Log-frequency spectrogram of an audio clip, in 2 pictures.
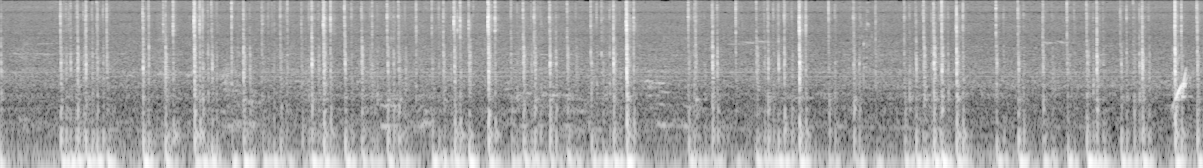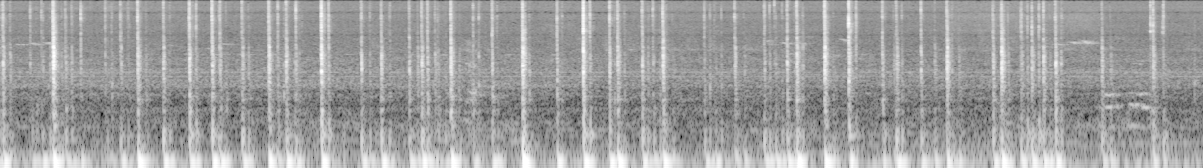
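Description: Typing on a computer keyboard: quick, irregular key clicks with low thuds beneath them, in bursts and short pauses. The typing stops near the end.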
